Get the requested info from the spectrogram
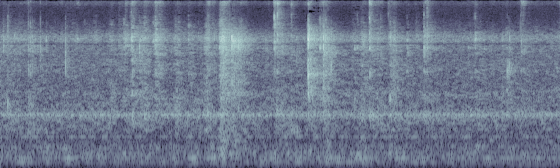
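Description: Faint scraping and crinkling of a brown-paper parcel as a small tool works along its taped edge to open it, with a few light clicks.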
